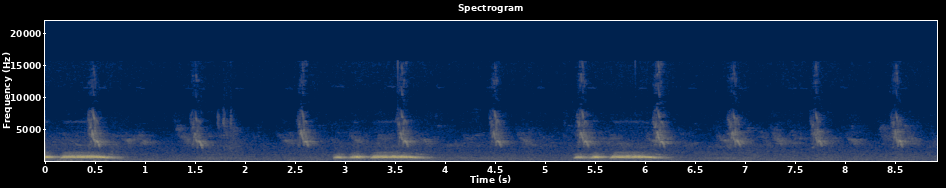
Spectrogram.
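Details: Low, mellow coos from a 17-year-old spotted dove, three phrases spaced nearly three seconds apart, while another bird repeats a sharp high chip at a steady pace throughout.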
